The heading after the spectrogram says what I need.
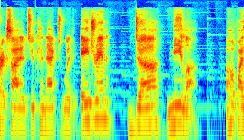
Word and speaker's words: Danila: i am super excited to connect with adrian da nila i hope i said that right adrian did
